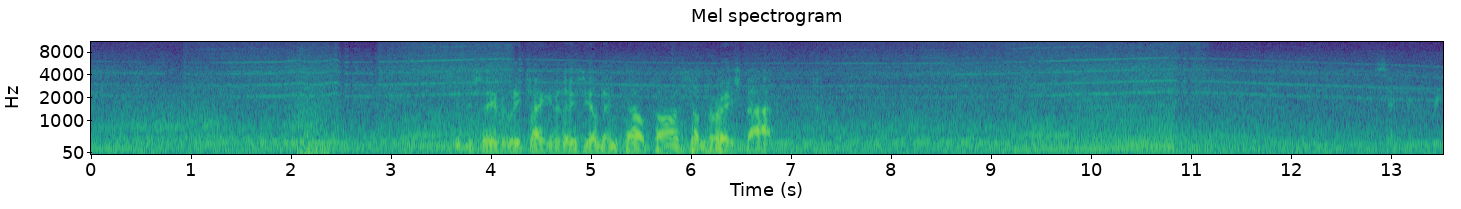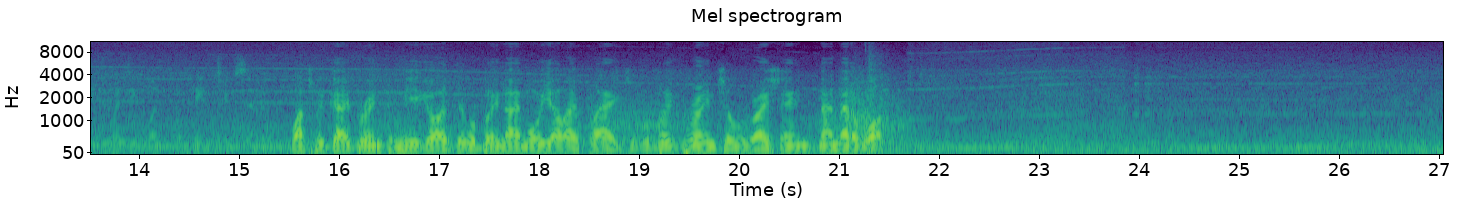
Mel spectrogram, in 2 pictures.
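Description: A racing car engine drones steadily, rising and falling in pitch.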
